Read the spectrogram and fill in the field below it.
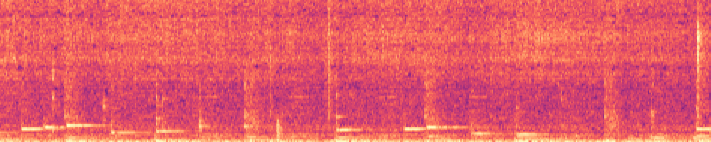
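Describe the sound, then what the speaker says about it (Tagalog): Onions sautéing until brown in a pan for vegetable lumpia with chayote and bean sprouts: an even, moderate sizzle that holds steady throughout, with a melodic tone pattern over it. "Ayan, ang pagigisa ko. Nag-brown na siya"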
